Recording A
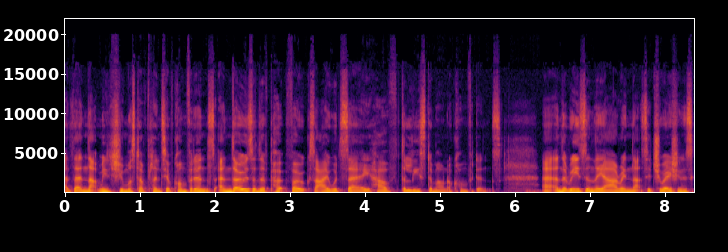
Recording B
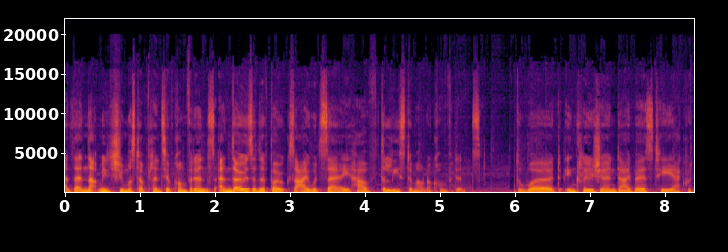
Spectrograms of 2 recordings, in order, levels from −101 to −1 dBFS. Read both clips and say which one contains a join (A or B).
B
